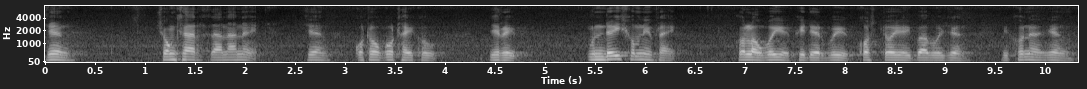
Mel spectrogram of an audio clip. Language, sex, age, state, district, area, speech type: Bodo, male, 45-60, Assam, Kokrajhar, rural, spontaneous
